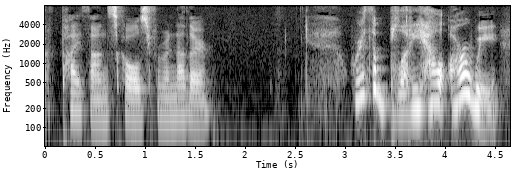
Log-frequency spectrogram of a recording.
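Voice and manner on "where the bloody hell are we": through gritted teeth. A narrator's reading. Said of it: "through gritted teeth".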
